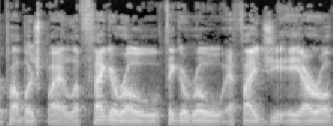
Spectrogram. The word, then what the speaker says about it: Figaro: His comments were published by La Figaro Figaro Fi G- A R O that is pronounced Figaro, a reputable French newspaper.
